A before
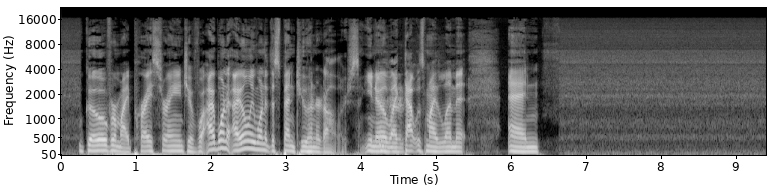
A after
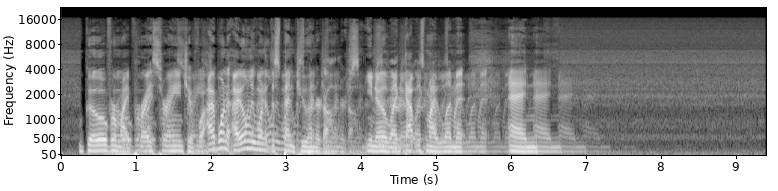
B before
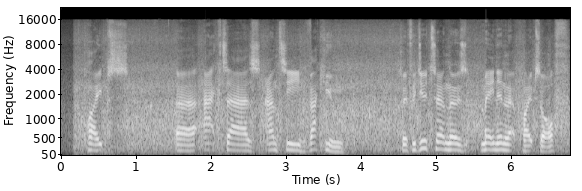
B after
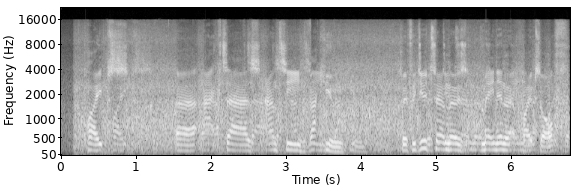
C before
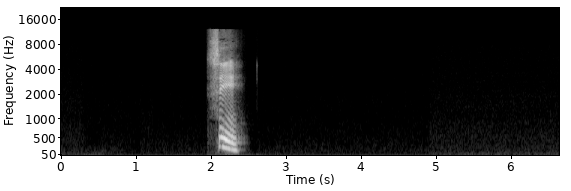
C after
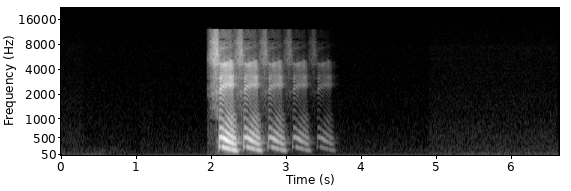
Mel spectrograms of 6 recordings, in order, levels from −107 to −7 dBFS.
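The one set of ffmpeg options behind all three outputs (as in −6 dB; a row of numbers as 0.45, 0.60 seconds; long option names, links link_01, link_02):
-af "aecho=1:1:326|652|978|1304:0.299|0.0985|0.0325|0.0107,alimiter=level_in=7dB:limit=-1dB:release=50:level=0:latency=1,volume=-1dB"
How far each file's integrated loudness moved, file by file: +6.0, +5.0, +4.5 LU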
